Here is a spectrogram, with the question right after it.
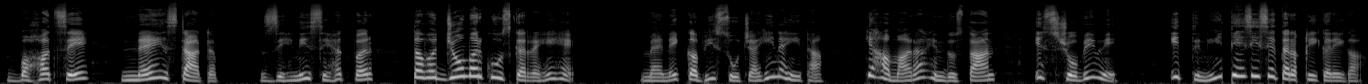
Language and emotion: Urdu, surprised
